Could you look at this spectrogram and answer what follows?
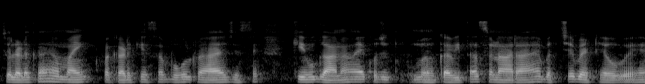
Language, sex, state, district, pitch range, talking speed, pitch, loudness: Hindi, male, Bihar, Gopalganj, 105-115 Hz, 195 wpm, 110 Hz, -29 LUFS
